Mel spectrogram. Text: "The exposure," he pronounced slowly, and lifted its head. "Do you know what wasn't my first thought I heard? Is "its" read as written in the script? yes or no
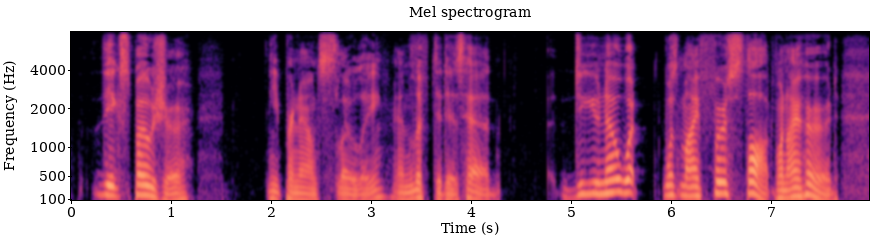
no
